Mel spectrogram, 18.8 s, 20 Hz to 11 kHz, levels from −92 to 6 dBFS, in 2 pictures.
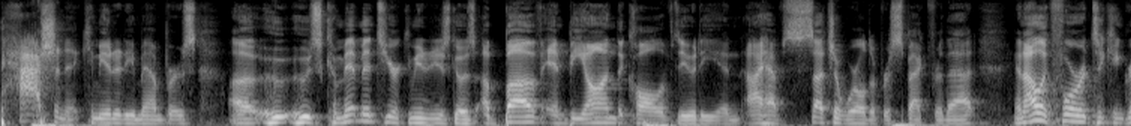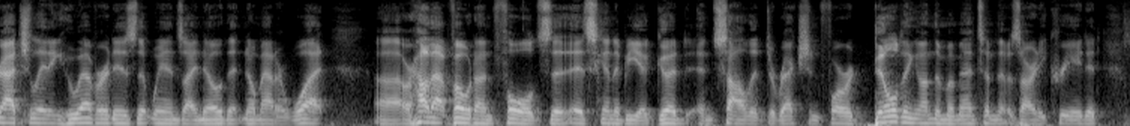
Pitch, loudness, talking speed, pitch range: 105 Hz, -24 LUFS, 225 wpm, 100-120 Hz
